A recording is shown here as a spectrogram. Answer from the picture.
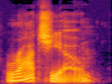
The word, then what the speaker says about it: Rachio: Rachio, that's R-A-C-H-I-O.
